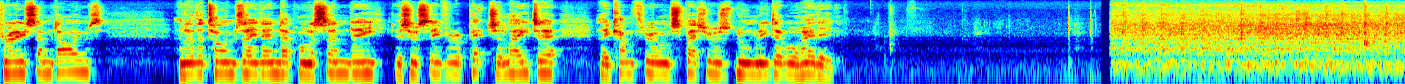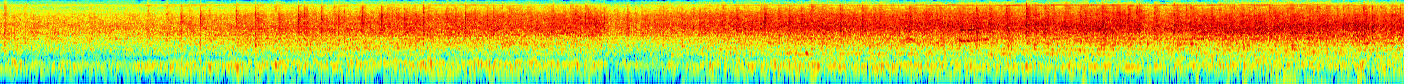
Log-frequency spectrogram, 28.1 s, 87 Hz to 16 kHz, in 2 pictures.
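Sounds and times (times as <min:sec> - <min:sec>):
model train whirring on track: 0:11.1 - 0:28.0.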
